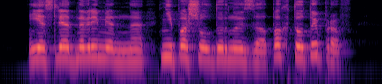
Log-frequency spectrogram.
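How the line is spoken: Snide snort. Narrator (Russian): хмыкнул ехидный Рент

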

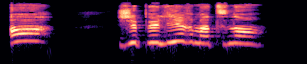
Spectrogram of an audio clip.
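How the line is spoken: Delighted child exclaiming. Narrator (French): s'exclama l'enfant découvrant son nom écrit en capitale

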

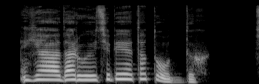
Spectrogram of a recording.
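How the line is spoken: Impassive, beautiful voice. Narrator (Russian): все тем же бесстрастным и прекрасным голосом молвила богиня

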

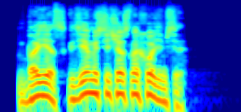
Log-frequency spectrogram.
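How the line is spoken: Menacing question. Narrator (Russian): Грозно спросил я

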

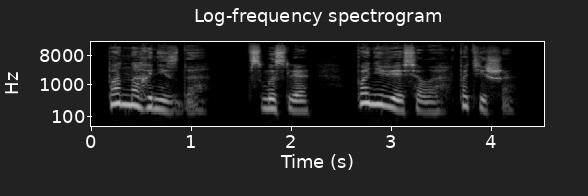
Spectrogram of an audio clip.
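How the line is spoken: Quiet. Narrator (Russian): проговорил он же тихо

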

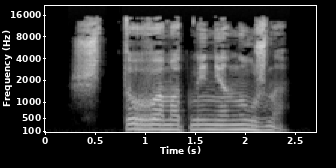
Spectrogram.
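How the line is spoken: Growled. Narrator (Russian): рыкнул Фроль

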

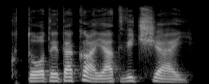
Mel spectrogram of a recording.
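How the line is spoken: Barked. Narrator (Russian): Рявкнул он

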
